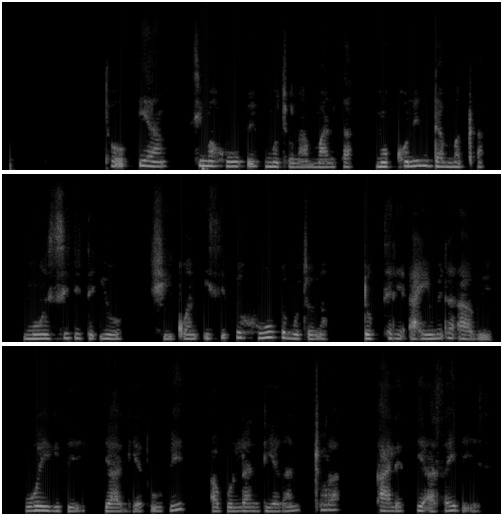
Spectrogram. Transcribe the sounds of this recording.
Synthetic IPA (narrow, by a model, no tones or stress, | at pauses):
t̪ʰo̰ːpʼːɪja | sɪmɐhuːpʼɛmɔt͡ʃʼɔnɐmɐnt̪ːɐ | mɔkʰːɔnɪnd̪ɐmːɐkʼːɐ | moːjsːɪd̪ɪd̪ɛʔɪjɔ | ʃiːkʼʊwɐnɪsːɪpːɛhuːpʼɛmɔt͡ʃʼɔnɐ | d̪̥ɔk̚t̪ʰɛɾɛʔɐhɛmɛd̪ɐʔaːwɛ̰ | wɔjɡɪd̪ɛ | jaːɡɪjɐt̪ʼuːpɛ | ʔɐbɔlːɐnd̪ɪjɐɡɐnt͡ʃʼɔɾɐ | kaːlɛt̪ːɪjɐ̰ʔɐsɐjd̪ɛ̰ʔeːs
